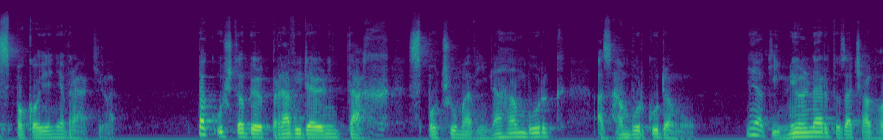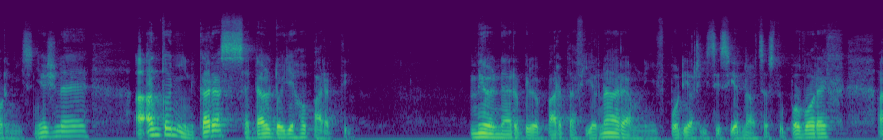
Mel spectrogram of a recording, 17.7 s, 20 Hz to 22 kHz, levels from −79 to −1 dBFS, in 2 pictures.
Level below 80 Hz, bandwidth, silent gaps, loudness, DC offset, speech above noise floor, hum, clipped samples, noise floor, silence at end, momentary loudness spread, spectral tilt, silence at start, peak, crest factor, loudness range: -44 dBFS; 15 kHz; none; -24 LUFS; under 0.1%; 26 dB; 50 Hz at -50 dBFS; under 0.1%; -50 dBFS; 0 s; 14 LU; -6 dB/octave; 0 s; -4 dBFS; 20 dB; 4 LU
